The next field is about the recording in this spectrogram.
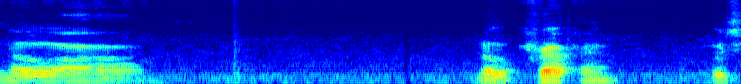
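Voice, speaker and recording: A soft-spoken man talks at a moderate pace. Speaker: podcast host. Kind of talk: casual chat.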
